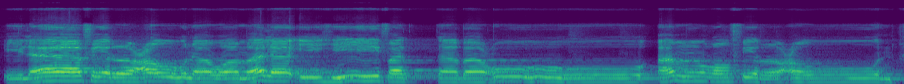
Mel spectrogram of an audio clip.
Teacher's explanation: یہاں پر وقف کریں گے تو نون کا زبر سکون سے بدل جائے گا، تو پھر یہاں پر مد لین عارض ہوگا، اس کو جس میں طول توسط قصر تینوں جائز ہوتا ہے لیکن قصر بہتر ہوتا ہے، تو اس طرح سے پڑھیں گے۔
